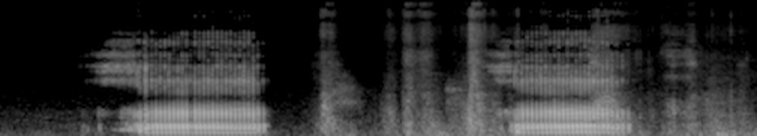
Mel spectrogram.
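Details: English bulldog sleeping and snoring: two loud, rough, rattling snores on the in-breath, with quieter breathing between them.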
